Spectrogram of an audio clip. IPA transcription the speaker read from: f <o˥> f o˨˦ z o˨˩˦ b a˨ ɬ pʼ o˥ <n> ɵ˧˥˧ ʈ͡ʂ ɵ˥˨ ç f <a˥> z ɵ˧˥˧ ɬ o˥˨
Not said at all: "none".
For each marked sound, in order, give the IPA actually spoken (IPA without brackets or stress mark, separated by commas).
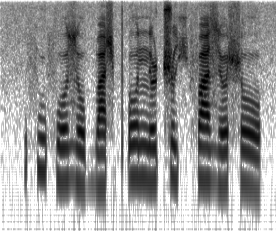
u˥, n, a˥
